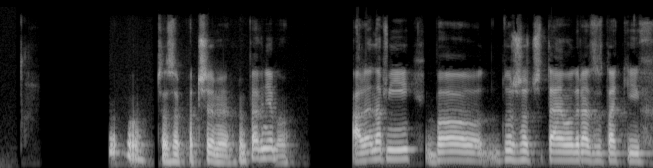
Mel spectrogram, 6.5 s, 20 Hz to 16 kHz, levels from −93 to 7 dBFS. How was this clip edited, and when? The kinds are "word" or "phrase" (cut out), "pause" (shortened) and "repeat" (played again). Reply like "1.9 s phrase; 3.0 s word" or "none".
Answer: 1.5 s pause; 2.7 s word; 3.8 s word; 4.2 s pause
